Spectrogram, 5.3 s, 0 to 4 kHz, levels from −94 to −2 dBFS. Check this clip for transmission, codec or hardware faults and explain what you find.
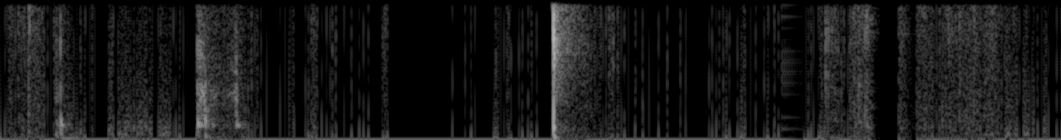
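One fault is audible: repeated stalls (stutter) from 3.92 to 4.61 s. Four gaps were covered by extending the last sound, the longest 140 ms, with nothing lost. Packets arrived late, draining the jitter buffer. The sound drags and stutters, and nearly half of that span is filler. The call path's G.711 A-law coding leaves nothing above 4 kHz.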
